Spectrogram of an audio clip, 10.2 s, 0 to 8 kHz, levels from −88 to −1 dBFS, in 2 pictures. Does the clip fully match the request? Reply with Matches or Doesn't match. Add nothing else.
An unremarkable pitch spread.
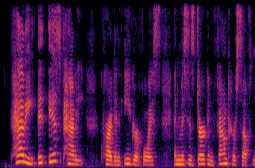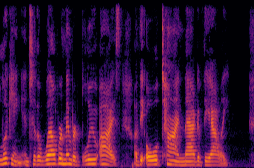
Matches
